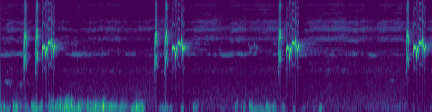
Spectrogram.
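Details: Sooty-headed bulbul singing, used to attract rival and wild birds in forest and as a tutor: short bubbly whistled phrases of a sharp note then a warbling tail, repeated about every two to three seconds, with low rumbling at the start.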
